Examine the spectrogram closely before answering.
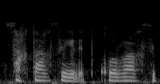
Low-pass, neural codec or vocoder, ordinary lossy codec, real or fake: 7.2 kHz; vocoder, 44.1 kHz, 80 mel bands, Vocos; AAC, 48 kbps; fake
